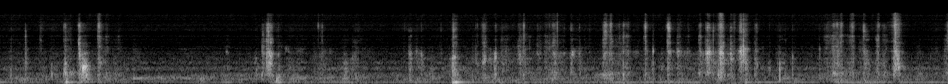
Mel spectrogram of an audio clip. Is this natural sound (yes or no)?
no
